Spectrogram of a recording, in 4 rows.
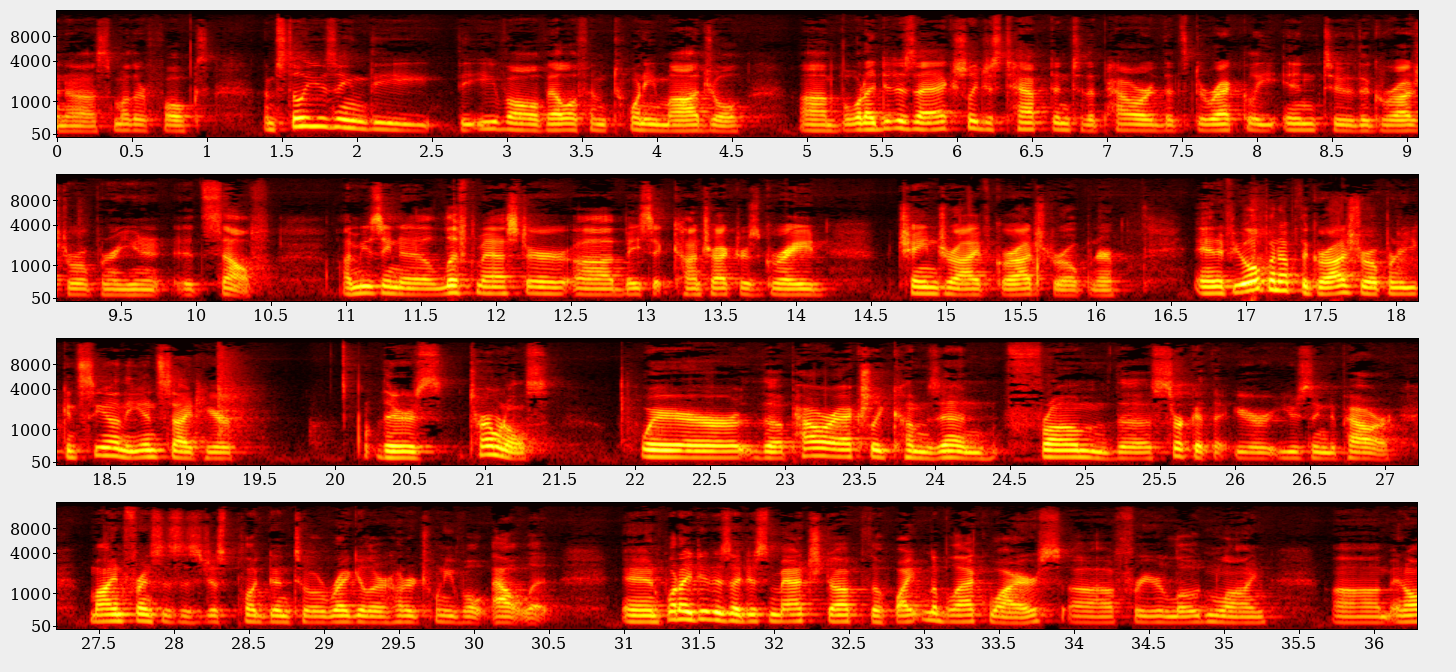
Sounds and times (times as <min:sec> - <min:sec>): Speech: 0:00.0 - 0:19.4, 0:20.1 - 0:36.2.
